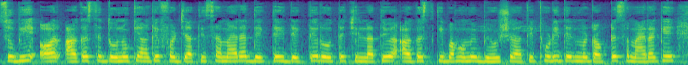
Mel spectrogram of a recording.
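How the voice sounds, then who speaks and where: A woman narrating a Hindi audio novel in a dramatic, expressive reading style. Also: on the high side, fast, a little hiss or hum. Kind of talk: scripted story narration.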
